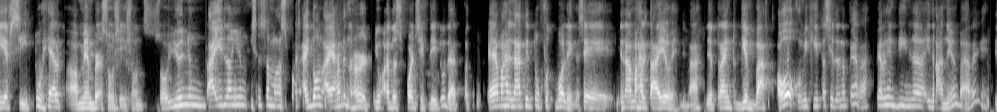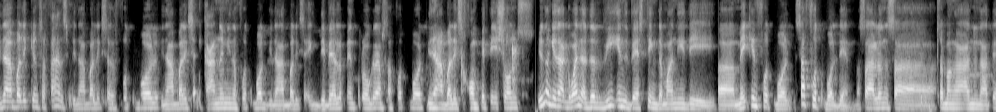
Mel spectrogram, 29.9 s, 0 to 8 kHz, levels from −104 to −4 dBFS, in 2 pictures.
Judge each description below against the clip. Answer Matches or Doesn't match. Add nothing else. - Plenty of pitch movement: Matches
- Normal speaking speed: Doesn't match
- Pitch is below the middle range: Matches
